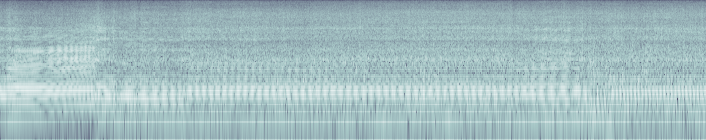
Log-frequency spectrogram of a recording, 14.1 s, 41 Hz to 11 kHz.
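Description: A Suzuki DRZ 400 supermoto motorcycle being ridden, its single-cylinder engine loud and close, revving up then holding a steady buzzing drone with a brief gear-change dip near the end.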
